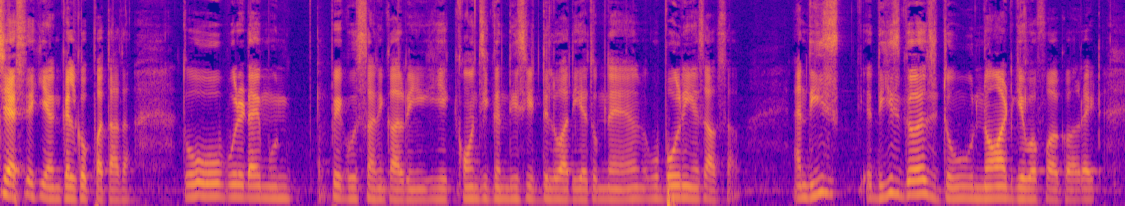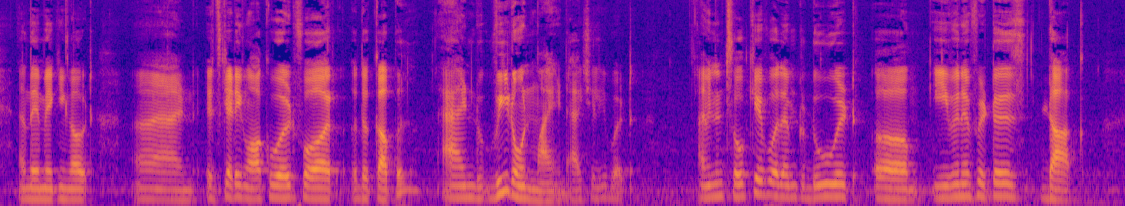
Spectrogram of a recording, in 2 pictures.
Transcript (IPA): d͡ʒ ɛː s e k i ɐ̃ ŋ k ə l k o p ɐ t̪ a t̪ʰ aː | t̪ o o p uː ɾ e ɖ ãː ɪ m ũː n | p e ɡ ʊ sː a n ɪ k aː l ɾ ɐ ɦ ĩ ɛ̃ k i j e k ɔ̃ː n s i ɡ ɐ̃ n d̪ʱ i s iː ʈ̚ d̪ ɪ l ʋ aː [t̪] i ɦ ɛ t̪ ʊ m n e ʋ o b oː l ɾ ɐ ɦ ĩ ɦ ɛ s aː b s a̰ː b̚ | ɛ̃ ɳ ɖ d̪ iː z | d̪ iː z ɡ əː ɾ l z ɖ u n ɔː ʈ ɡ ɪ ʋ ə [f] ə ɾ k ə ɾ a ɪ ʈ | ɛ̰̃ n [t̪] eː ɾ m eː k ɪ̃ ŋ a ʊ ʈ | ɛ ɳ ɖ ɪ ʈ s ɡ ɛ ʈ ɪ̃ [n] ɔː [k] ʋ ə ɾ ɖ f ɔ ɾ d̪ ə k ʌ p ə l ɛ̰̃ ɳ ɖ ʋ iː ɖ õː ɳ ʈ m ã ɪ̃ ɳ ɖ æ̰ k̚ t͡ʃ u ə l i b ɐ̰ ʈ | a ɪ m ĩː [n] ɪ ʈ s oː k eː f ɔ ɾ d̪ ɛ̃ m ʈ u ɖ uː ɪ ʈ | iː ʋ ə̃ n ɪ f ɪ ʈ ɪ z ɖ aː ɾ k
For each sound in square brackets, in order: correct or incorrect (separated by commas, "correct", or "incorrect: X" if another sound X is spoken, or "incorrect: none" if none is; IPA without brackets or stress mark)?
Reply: incorrect: d̪, correct, incorrect: d̪, incorrect: ŋ, correct, correct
